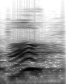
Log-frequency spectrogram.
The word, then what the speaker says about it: bord: Le bord, je ne prononce pas le D, mais je dois utiliser le D dans l'écriture.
